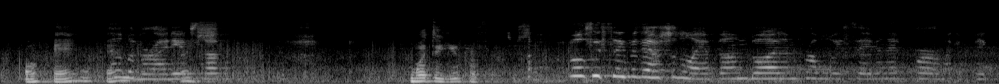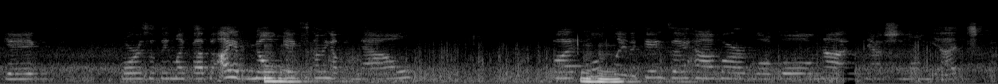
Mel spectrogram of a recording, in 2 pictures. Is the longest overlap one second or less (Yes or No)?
Yes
